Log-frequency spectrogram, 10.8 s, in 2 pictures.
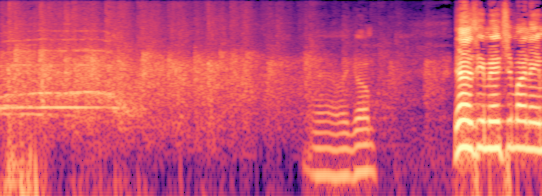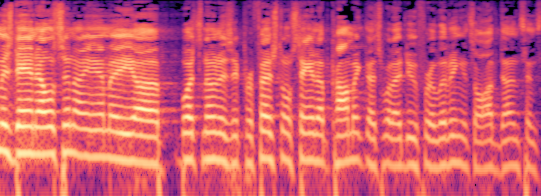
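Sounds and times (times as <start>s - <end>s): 
audience clapping: 0.0s - 5.0s
speech: 3.5s - 3.9s, 4.5s - 10.8s.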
